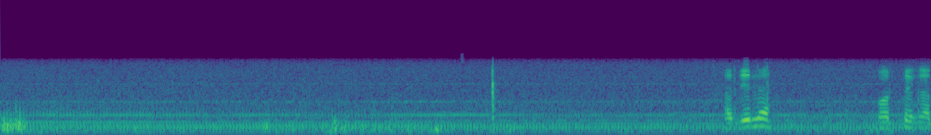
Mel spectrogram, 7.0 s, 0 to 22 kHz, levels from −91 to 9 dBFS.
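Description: A brief glitch at 3.46 s marks a corrupt frame decoded. Bit errors reached a compressed frame, and the decoder played it anyway. Misread gains and codes put energy at wrong frequencies across a couple of frames. The resulting error is quiet, peaking around -40 dBFS.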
